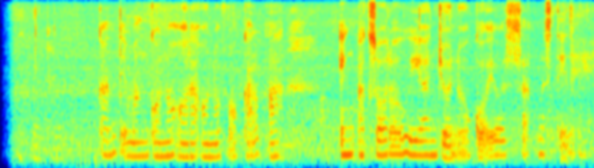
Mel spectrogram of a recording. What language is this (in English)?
Javanese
